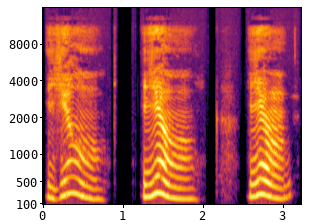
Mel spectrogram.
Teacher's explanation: мы не дотягиваемся кончиком языка до верхнего неба. И в этот момент произносим обычную букву Н. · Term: букву Н с хвостиком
